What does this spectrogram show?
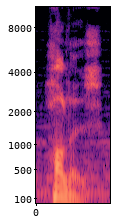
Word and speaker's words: holler: They are ancient eroded walls that create a labyrinth of valleys, ridges, and hollows, or as the locals say, hollers.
